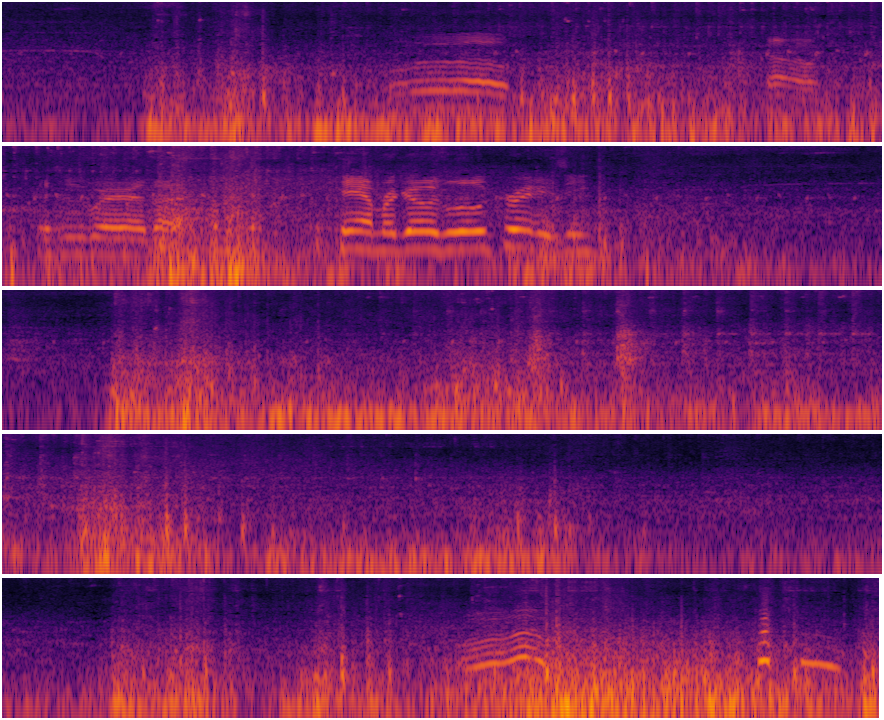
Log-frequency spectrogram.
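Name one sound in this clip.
A roller coaster rumbles and clatters along its track.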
